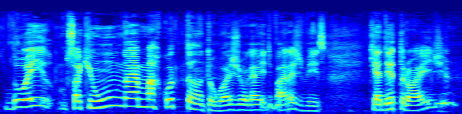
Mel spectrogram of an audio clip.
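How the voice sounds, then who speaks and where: Rapid rambling young Brazilian man. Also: high-pitched, animated, a little mellow, no room sound. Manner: rambling, many restarts and slang. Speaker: podcast co-host. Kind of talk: casual chat.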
